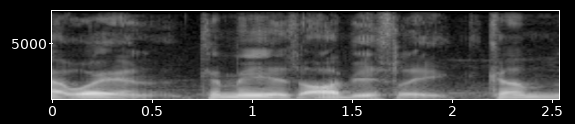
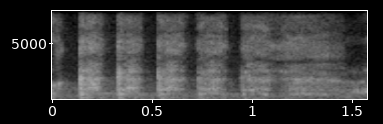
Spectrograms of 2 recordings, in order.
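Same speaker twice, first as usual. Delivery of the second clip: whispered tapping sounds; 14 dB quieter than usual. Retold or imitated. Tapping the letter K.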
